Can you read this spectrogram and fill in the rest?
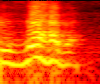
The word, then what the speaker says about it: الذهب: وبرضه الذهب انا معلش انا ايه تستفيد والكل يستفيد، يعني ما اقول والذين يكنزون الذهب، الذهب فين الهاء؟ اقول الذهب، الذهب مش الذهب، شفت الهاء انا باكد عليها عشان لعلنا لو نخرج النهارده بنطق الهاء وضبطها وتحقيقها ده مهم جدا عشان حرف خفاء ضعيف.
